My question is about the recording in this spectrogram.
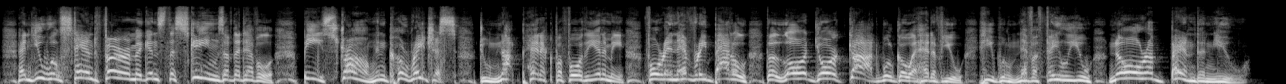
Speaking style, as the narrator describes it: he cried

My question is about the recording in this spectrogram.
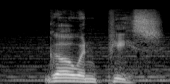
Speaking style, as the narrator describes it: he said

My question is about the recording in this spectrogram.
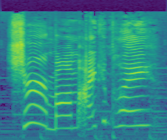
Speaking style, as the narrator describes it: shouted Ivy

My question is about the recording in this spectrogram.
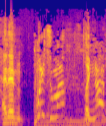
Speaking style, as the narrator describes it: he yells

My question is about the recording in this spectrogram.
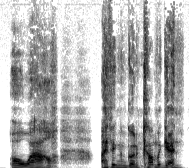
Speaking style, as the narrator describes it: exclaimed Leo

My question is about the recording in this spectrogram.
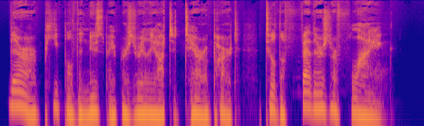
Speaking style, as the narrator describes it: He frowned contemptuously and gasped out

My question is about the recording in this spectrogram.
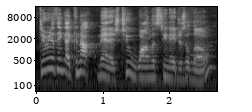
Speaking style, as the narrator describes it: asked Umbridge sharply

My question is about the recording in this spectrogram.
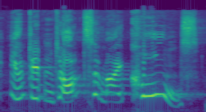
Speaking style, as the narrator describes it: Marianne shrieked

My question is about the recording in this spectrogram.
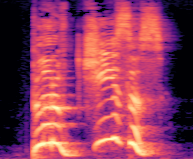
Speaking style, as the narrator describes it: screamed

